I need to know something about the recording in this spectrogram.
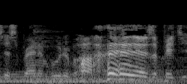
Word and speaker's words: Buterbaugh: Booter. Buter. It's Buter. I'm gonna spell it how I'm gonna spell it. Buterbaugh. It's spelled B-U-T-E-R Bah. B-A-U-G-H.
